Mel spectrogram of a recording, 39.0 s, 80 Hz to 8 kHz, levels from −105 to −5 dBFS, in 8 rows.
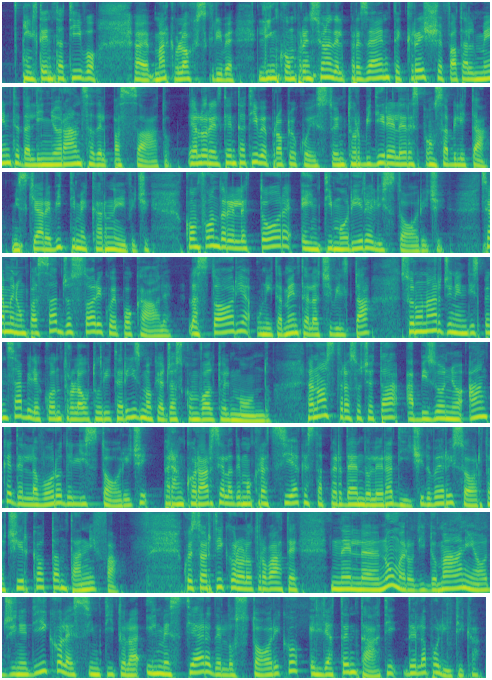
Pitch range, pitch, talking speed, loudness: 175-215 Hz, 190 Hz, 165 wpm, -22 LUFS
